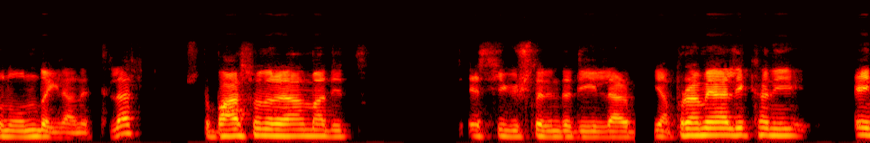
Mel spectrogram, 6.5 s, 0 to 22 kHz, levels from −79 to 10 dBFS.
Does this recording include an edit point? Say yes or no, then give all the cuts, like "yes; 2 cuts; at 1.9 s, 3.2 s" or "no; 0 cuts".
yes; 2 cuts; at 1.4 s, 4.8 s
